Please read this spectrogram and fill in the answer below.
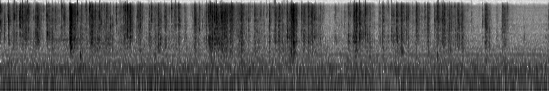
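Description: Foil wrapper of a trading-card pack crinkling and tearing as it is opened by hand, then the cards clicking together as they are pulled out and handled. A continuous run of quick small clicks and rustles, with one sharp snap about a second and a half in.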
